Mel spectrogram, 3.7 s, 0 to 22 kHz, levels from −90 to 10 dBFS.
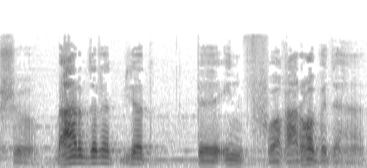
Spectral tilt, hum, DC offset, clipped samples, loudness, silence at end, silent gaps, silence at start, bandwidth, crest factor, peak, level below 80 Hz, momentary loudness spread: -5.5 dB/octave; none; under 0.1%; under 0.1%; -28 LUFS; 0.05 s; none; 0 s; 9.4 kHz; 20 dB; -8 dBFS; -68 dBFS; 16 LU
